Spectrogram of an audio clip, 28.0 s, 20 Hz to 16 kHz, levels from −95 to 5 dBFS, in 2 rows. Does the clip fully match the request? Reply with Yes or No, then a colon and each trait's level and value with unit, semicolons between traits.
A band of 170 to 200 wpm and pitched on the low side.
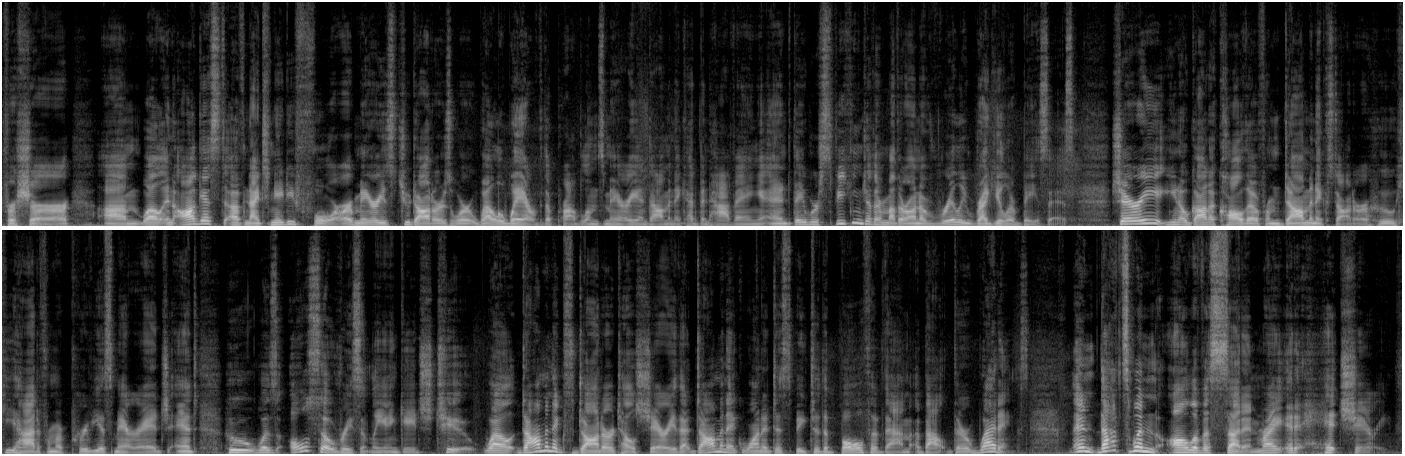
Yes: average, 190 wpm; low, 130 Hz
